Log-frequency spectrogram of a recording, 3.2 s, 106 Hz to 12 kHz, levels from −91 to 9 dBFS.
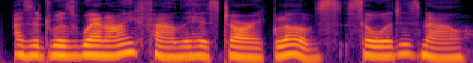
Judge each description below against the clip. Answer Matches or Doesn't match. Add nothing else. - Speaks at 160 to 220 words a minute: Doesn't match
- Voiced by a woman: Matches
